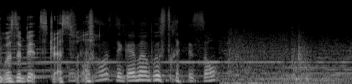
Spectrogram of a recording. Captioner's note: chuckling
